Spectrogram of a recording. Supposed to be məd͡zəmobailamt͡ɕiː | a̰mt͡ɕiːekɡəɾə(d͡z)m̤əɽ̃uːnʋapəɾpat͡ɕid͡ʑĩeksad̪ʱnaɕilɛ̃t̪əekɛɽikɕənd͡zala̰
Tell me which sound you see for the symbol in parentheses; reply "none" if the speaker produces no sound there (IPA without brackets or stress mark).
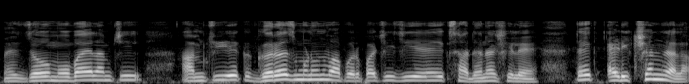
d͡z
